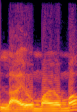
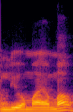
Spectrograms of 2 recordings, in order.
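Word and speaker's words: leiomyoma: similarly smooth muscle is known as either lioma or liyoma whichever want you you want to pronounce and lomos saroma okay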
